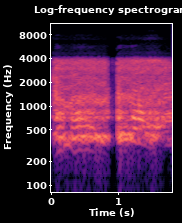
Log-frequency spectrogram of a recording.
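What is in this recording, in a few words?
damaged pilot, speech japanese; War Thunder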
